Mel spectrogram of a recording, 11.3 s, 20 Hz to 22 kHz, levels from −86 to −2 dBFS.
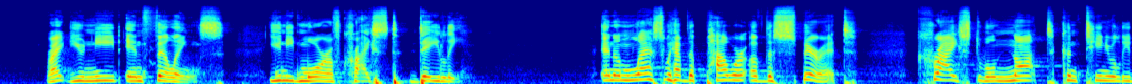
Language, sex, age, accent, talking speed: English, male, 40-59, American, 120 wpm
